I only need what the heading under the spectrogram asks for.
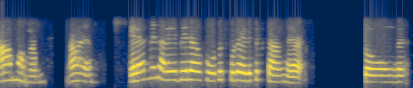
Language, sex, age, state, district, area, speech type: Tamil, female, 30-45, Tamil Nadu, Tiruvallur, urban, conversation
